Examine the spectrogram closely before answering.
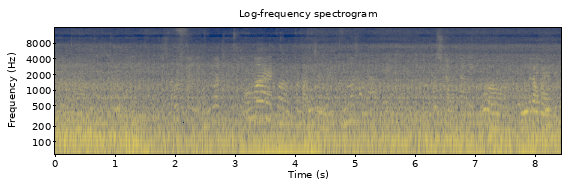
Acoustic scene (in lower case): bus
